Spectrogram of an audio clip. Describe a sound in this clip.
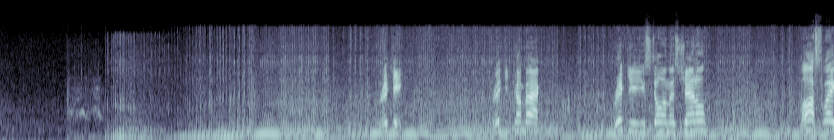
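A motorcycle engine runs and revs steadily.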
